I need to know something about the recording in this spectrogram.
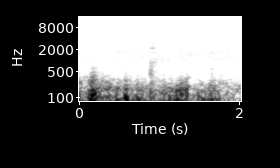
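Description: Wind rumbling on the microphone, an uneven low buffeting in a break between speech.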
